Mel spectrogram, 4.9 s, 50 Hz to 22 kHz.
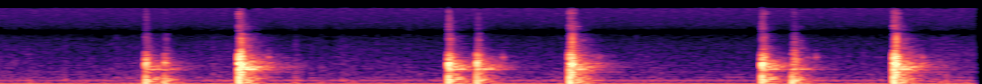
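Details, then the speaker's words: Tapped imitation of an S4 gallop for teaching heart auscultation, "Tennessee" cadence: a quick soft-loud pair (S4 close to S1), then a single tap (S2), repeating three times; fourth heart sound. "Now, S4 is so close to S1 that when I do it really fast, you might not even notice. Look at this. Because it sounds like Tennessee, Tennessee, Tennessee, Tennessee."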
